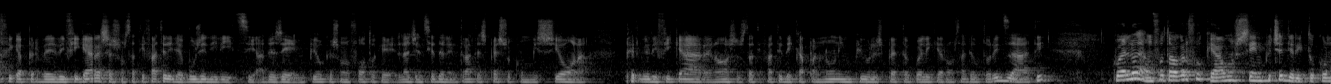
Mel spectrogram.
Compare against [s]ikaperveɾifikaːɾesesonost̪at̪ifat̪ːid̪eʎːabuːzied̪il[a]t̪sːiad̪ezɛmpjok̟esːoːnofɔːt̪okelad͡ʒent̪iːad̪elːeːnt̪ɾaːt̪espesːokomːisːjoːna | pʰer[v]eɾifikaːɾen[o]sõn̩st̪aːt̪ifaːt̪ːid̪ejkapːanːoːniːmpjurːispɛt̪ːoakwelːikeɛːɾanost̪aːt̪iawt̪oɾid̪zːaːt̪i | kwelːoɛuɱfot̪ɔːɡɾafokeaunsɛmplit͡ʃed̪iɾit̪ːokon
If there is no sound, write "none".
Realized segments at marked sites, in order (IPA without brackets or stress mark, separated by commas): f, i, v, ɔ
